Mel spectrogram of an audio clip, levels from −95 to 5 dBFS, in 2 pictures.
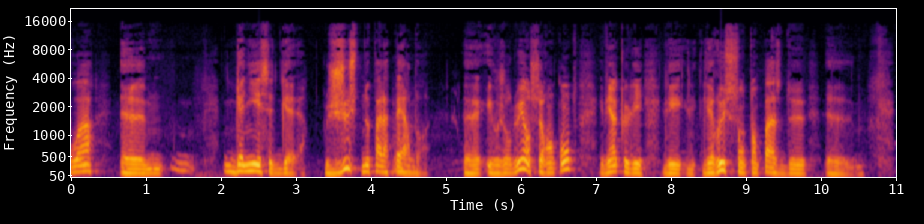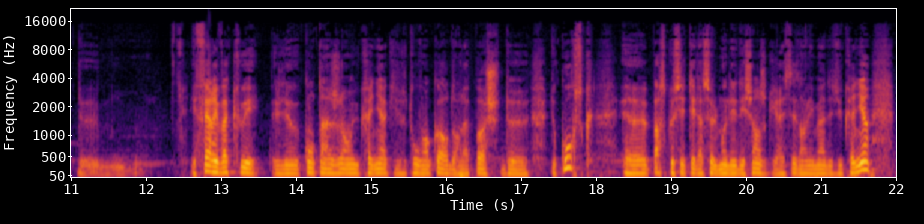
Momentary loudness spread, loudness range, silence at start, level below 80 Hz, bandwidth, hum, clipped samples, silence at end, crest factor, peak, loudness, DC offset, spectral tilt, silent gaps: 18 LU; 5 LU; 0 s; -44 dBFS; 15.5 kHz; none; under 0.1%; 0.05 s; 18 dB; 0 dBFS; -17 LUFS; under 0.1%; -6 dB/octave; none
